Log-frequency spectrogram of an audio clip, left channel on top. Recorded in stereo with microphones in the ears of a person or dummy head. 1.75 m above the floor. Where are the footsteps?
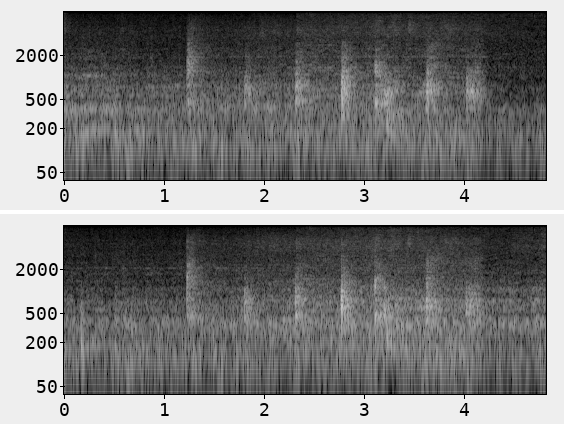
60° right (ahead or behind), 4.5 m; by 4.2 s 30° right (ahead or behind), 2 m.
